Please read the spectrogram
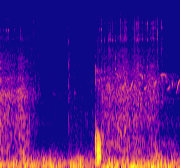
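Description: Low, steady wind rumble on the microphone. About a second in comes a man's short surprised "oh" as a fish strikes his lure.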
